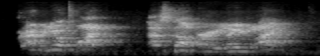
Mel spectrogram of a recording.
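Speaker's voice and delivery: bad, terrible, very high, squeaky cartoon voice. A speaker answering his own words, in a terrible Bubs impression. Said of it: "That was a terrible Bubs impression".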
